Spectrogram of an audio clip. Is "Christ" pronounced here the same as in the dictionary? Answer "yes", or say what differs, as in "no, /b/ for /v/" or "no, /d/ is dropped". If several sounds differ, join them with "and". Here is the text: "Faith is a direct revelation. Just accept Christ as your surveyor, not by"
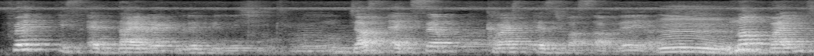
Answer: yes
